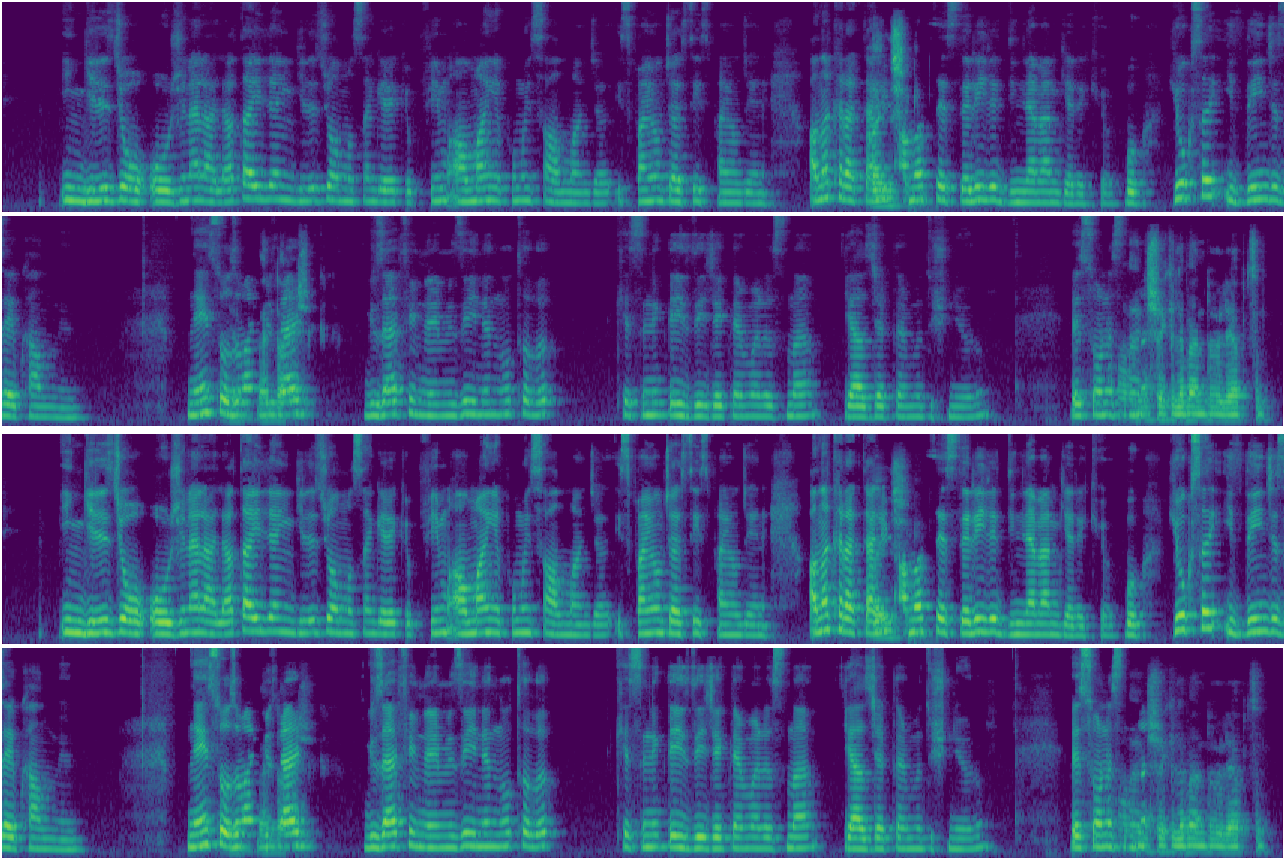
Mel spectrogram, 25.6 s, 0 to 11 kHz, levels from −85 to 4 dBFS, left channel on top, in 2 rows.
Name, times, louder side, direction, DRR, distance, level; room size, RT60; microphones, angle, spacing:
voice 1, 0.6-13.6 14.3-15.4 15.6-15.9 16.4-18.3 19.0-21.0 21.3-22.7 23.5-24.3, right 4 dB, 85° right, 0.8 m, -22 dB
voice 2, 8.6-9.1 15.0-15.9 24.0-25.4, left 2 dB, 50° left, 1.2 m, -25 dB
8.7 x 4.6 x 3.8 m
head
